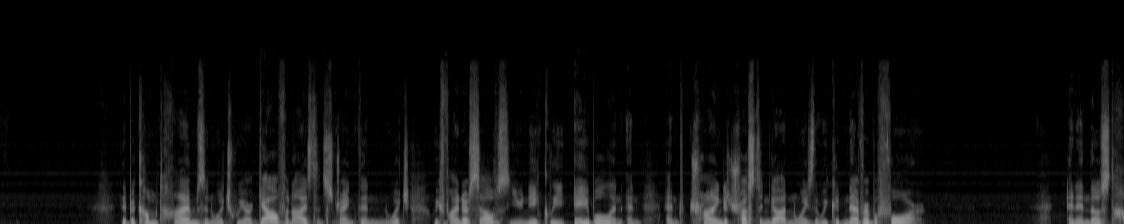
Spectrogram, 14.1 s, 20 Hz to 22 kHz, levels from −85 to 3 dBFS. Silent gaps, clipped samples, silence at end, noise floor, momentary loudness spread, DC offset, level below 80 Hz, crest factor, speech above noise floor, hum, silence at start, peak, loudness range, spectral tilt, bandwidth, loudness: none; under 0.1%; 0 s; -72 dBFS; 12 LU; under 0.1%; -76 dBFS; 24 dB; 30 dB; none; 1.2 s; -20 dBFS; 3 LU; -4.5 dB/octave; 17 kHz; -42 LUFS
